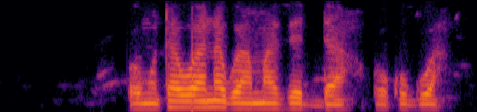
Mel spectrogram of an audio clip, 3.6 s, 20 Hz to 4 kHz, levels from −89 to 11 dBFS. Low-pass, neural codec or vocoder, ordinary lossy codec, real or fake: 3.6 kHz; none; Opus, 16 kbps; real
